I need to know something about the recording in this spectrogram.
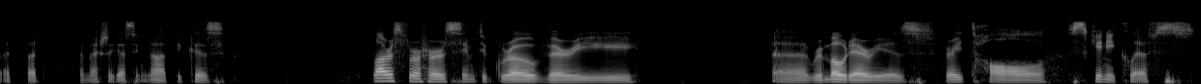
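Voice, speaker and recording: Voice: low-pitched, creaky, dry recording, highs cut off. A game livestream host giving casual live commentary, thinking aloud in a tentative, musing way.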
